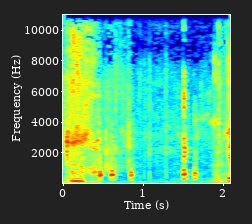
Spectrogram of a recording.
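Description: A rooster held in hand giving short clucking calls: a few in quick succession about half a second in, and a couple more about a second and a half in.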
